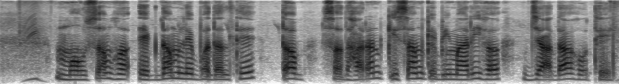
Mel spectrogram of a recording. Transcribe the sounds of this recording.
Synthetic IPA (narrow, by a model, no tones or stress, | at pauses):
mɔʊsəmɦə̃eːkd̪əmlebəd̪əlt̪e | t̪əbsə̰d̪ʱa̰ːɾʔənkɪsəmkebimaːɾiɦə̃d͡ʒja̰ːd̪aɦot̪ʰḛː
